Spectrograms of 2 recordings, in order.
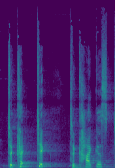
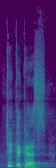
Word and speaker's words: Tychicus: Verse 7, as to all my affairs, Tychicus, all my life I've called him Tychicus. And I found out this week I've been pronouncing his name wrong all this time. Tychicus, our beloved brother and faithful servant and fellow bondservant in the Lord, will bring you information.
